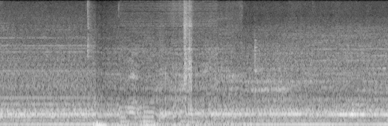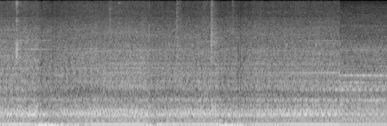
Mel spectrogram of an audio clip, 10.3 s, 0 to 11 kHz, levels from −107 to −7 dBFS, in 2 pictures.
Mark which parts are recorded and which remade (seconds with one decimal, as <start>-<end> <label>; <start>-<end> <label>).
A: 0.0-1.6 recorded; 1.6-2.9 remade; 2.9-10.3 recorded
